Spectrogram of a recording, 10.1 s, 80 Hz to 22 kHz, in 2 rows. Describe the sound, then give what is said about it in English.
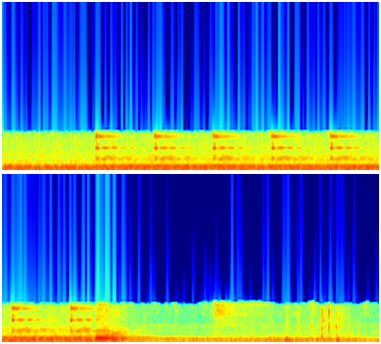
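A passenger train, number 360 from Seattle, arrives at a station on track one: it rumbles in steadily, its low roar filling the first six seconds with repeated high tonal whines, then the noise drops off as it slows, leaving quieter clanks and a brief brake squeal. “from Seattle on track one. Train number 360, the International.”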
